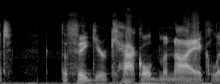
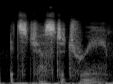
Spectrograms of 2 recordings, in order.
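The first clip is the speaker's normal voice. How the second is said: soothing whisper; 2 semitones higher than usual. Acted. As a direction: hush her back to calm. Celestia soothes Luna.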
